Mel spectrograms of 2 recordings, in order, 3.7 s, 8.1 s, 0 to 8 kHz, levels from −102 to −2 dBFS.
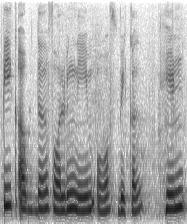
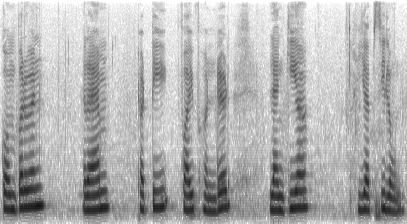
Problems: none marked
